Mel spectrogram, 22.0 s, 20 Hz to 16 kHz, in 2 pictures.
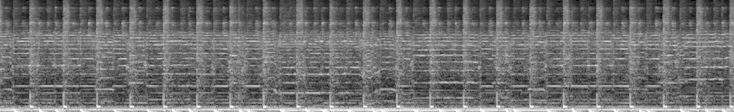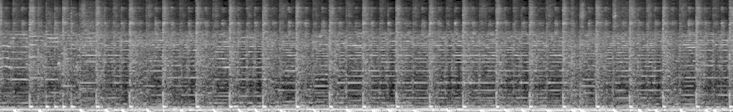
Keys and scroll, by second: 1.0 shift+b.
